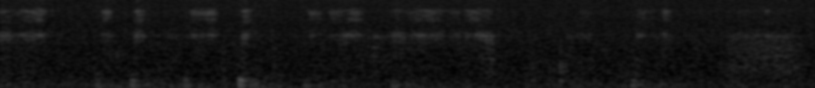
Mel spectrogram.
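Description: Faint squeaks and taps of a marker pen writing on a whiteboard, in short separate strokes.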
